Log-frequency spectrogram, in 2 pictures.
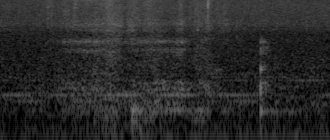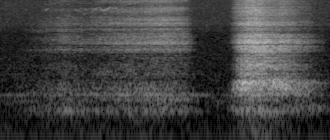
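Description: One short, faint click about two and a half seconds in, from the folding knife being handled. Then a person breathes out close to the microphone: a rising rush, followed near the end by a loud exhale about a second long.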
